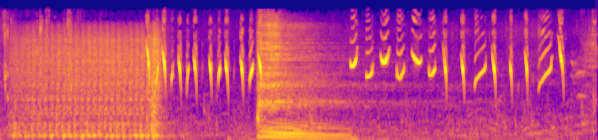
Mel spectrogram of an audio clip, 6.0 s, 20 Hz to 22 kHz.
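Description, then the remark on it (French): After a burst of rushing noise, a tall man, at least 1.90 m, in a Hawaiian shirt and surf glasses at the foot of Beaubourg, mimics birds while miming someone gorging, with a rapid string of high, sharp chirps and whistles, broken once by a lower squawk, fairly loud. “qu'un grand homme d'au moins 1m90, affublé d'une chemise hawaïenne et d'une paire de lunettes de surf, se mit à le mimer en train de se goinfrer, tout en faisant des bruits d'oiseaux.”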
